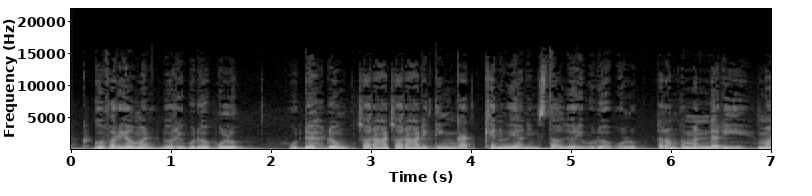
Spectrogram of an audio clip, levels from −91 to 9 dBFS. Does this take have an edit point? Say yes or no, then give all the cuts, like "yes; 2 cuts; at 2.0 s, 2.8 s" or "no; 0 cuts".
yes; 1 cut; at 3.2 s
